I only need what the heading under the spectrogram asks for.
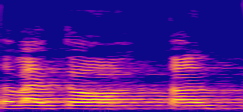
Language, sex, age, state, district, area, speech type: Maithili, female, 18-30, Bihar, Supaul, rural, spontaneous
